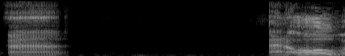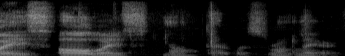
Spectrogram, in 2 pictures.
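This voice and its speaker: A man in his thirties from Sweden with a deep voice, chatting casually and rambling as he streams himself drawing, answering his chat at a desk microphone. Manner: rambling, halting, many ums and restarts, chuckling, answering chat. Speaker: artist streaming a drawing session.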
